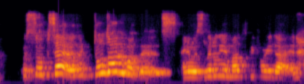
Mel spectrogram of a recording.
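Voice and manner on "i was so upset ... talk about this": high, louder voice near tears; tearful upset. Real, not acted. Remembering his last month, high tearful upset. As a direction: choke it out, upset.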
